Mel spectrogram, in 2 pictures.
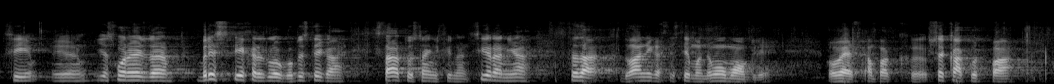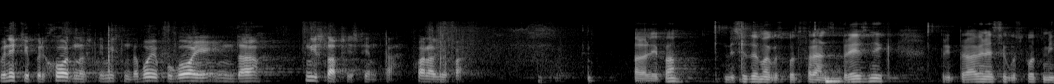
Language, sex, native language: Slovenian, male, Slovenian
